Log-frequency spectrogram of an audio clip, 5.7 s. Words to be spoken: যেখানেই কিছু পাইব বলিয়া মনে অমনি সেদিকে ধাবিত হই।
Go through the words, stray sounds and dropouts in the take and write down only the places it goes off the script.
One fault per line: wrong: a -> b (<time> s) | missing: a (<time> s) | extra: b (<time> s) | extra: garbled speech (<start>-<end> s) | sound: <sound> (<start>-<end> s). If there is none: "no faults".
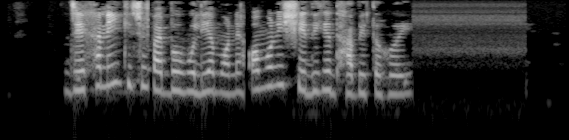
no faults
